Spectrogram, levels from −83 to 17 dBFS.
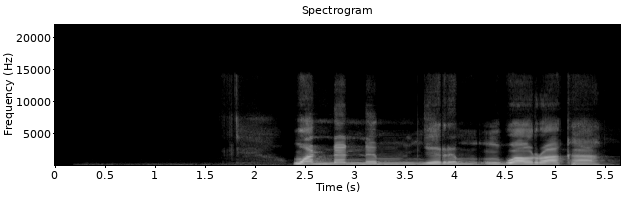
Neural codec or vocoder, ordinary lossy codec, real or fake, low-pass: autoencoder, 48 kHz, 128 numbers a frame, DAC-VAE, trained on Japanese speech; none; fake; 14.4 kHz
